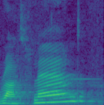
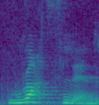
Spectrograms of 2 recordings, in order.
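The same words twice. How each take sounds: First: The final syllable is full, like 'land'. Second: The final syllable is reduced. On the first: The speaker calls it wrong. "not Rutland" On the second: The speaker calls it right. "we have to reduce it. That's why we say Rutland"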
